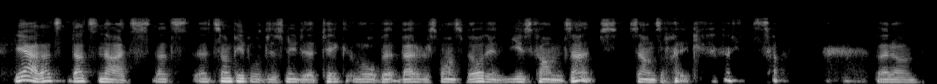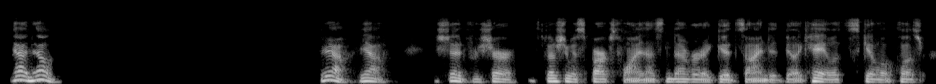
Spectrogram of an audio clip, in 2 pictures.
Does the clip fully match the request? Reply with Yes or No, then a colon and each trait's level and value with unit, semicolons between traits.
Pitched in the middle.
No: low, 125 Hz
